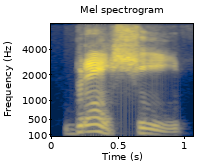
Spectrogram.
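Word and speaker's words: בראשית: Here's the first word in Aramaic, brashith. And in Hebrew, it's breshith. But it's the same word, just pronounced slightly different.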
